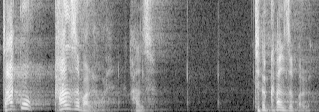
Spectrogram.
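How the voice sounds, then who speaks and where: A male pastor preaching a sermon in a church, animated, repeating key words and putting questions to the congregation. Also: fairly high pitch, normal speed, creaky, husky, big-room sound. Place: church sanctuary.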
